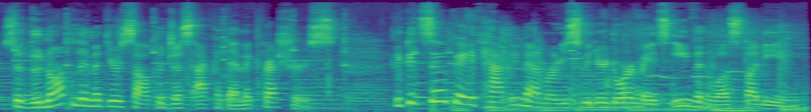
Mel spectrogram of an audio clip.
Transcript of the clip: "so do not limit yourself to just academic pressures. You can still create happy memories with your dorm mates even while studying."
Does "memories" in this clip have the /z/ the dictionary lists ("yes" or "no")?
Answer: no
